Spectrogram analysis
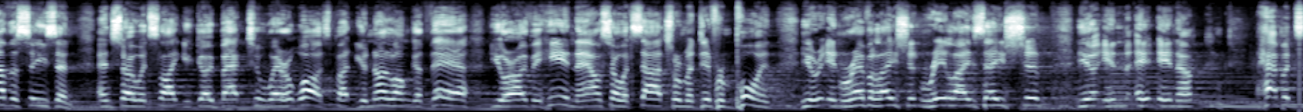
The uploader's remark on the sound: Recorded live at Planetshakers Church (Melbourne).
